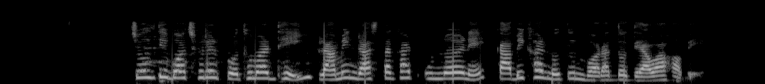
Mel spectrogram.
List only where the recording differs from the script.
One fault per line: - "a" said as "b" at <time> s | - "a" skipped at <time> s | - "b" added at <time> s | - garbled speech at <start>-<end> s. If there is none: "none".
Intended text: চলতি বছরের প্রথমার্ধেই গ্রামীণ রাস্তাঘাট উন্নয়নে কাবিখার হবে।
- "নতুন বরাদ্দ দেওয়া" added at 5.5 s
